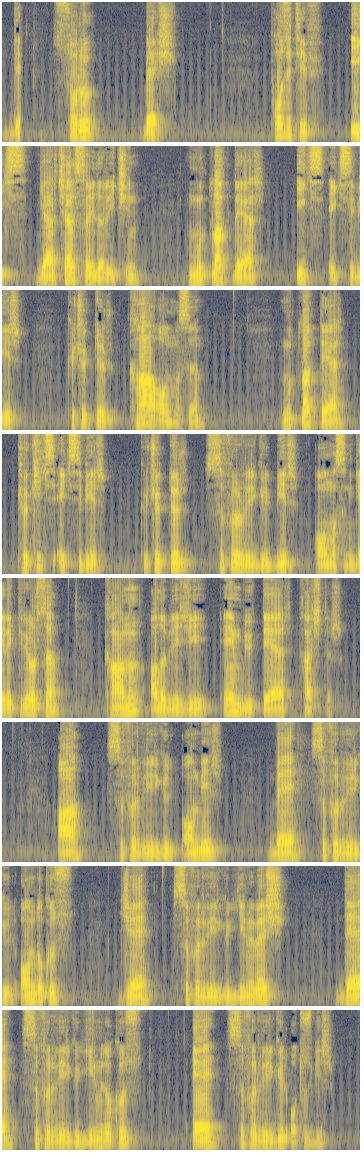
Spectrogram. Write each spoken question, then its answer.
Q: Pozitif x gerçel sayıları için mutlak değer x eksi 1 küçüktür k olması, mutlak değer kök x eksi 1 küçüktür 0,1 olmasını gerektiriyorsa, k'nın alabileceği en büyük değer kaçtır?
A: Doğru yanıt B şıkkı.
